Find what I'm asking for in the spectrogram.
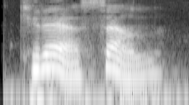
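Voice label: "kräsen", Swedish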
